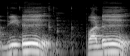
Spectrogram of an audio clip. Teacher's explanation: தனியா ஒரே ஒரு குறிலுக்கு அடுத்து வரக்கூடிய குசுடுதுபுருக்கள் தன்னுடைய மாத்திரையிலிருந்து குறையாது முழுமையா ஒலிக்கும் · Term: முற்றியல் உகரம்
